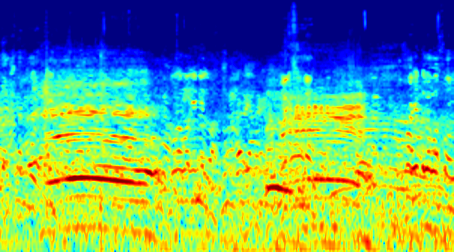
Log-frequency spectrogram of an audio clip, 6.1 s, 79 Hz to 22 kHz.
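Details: Sahiwal bull calves bought by a farmer in Mymensingh, Bangladesh, 11 October 2025: two long, clear, level moos about three seconds apart, each with a short rise at the end, with faint chatter behind.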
